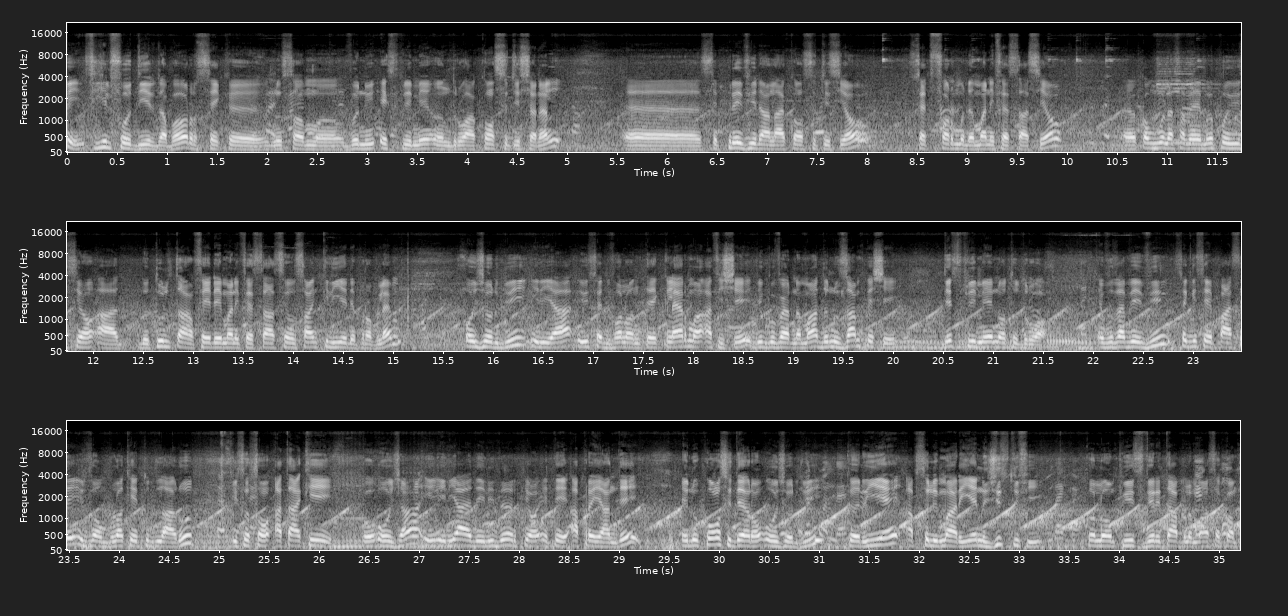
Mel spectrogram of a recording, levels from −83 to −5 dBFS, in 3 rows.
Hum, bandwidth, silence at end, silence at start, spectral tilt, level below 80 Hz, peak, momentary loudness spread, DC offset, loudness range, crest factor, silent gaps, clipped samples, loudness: none; 16 kHz; 0 s; 0 s; -4.5 dB/octave; -44 dBFS; -2 dBFS; 5 LU; under 0.1%; 2 LU; 14 dB; none; under 0.1%; -17 LUFS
